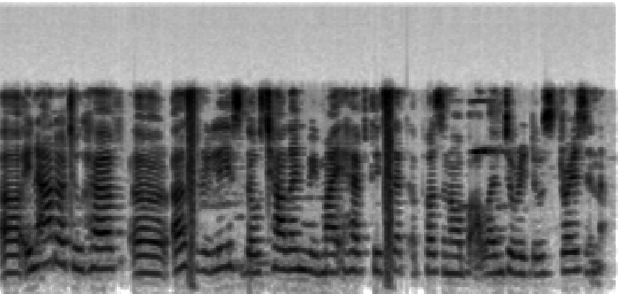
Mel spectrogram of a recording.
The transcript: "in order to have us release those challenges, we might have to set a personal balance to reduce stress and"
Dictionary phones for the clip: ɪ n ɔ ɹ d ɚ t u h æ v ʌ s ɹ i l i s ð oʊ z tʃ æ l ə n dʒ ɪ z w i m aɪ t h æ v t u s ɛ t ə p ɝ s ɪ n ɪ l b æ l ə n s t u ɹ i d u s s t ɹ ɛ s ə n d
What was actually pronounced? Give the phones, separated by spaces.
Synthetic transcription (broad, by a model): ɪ n ɔ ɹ d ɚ t u h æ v ʌ s ɹ i l i s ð oʊ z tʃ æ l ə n w i m aɪ t h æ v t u s ɛ t ə p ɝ s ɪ n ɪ l b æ l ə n t u ɹ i d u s s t ɹ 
